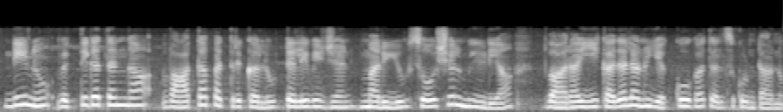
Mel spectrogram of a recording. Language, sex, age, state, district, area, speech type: Telugu, female, 18-30, Telangana, Adilabad, urban, spontaneous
